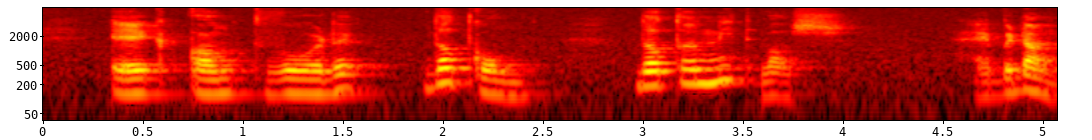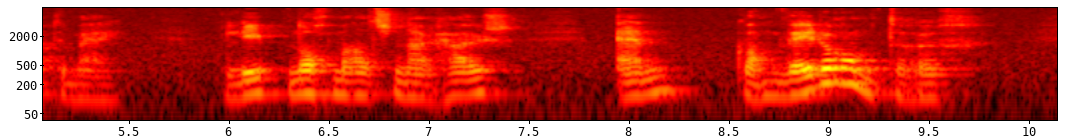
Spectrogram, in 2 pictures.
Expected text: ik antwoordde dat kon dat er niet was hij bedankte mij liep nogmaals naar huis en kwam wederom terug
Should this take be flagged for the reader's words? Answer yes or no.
no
